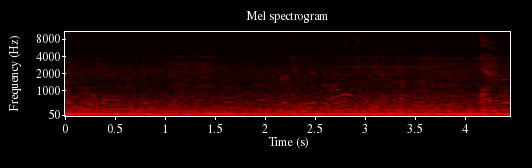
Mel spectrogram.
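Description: Passenger ferry's engine running at cruising speed, a steady low drone.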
